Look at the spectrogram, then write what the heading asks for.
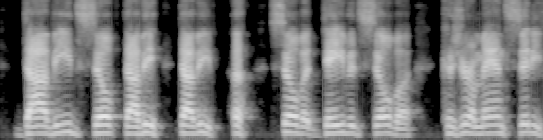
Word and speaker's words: David Silva: His name is actually pronounced David Silva, and he's a fucking Man City legend.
